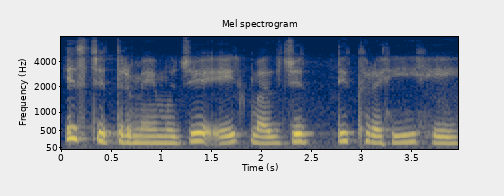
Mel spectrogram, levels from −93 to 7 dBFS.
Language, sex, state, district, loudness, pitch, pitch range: Hindi, female, Madhya Pradesh, Bhopal, -17 LUFS, 195 Hz, 175-215 Hz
